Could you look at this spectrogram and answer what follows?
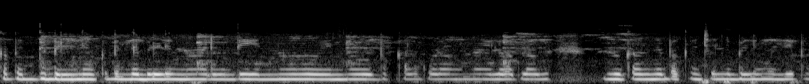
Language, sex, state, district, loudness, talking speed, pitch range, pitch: Telugu, female, Andhra Pradesh, Anantapur, -16 LUFS, 140 wpm, 235-240 Hz, 235 Hz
